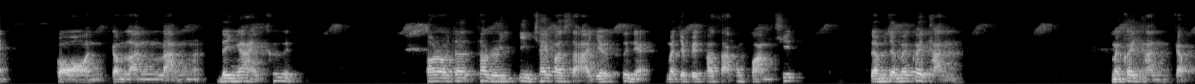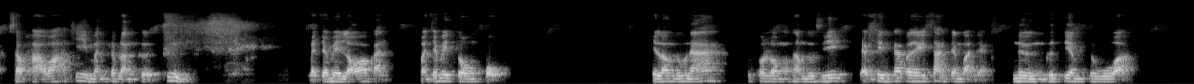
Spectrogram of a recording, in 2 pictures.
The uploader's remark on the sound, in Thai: คอร์สออนไลน์ (ผ่านโปรแกรม Zoom)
